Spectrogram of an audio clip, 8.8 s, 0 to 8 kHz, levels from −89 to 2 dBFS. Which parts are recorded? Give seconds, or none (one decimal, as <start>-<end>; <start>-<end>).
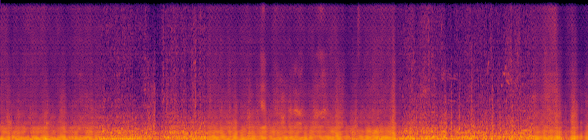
1.5-3.1; 6.0-8.0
